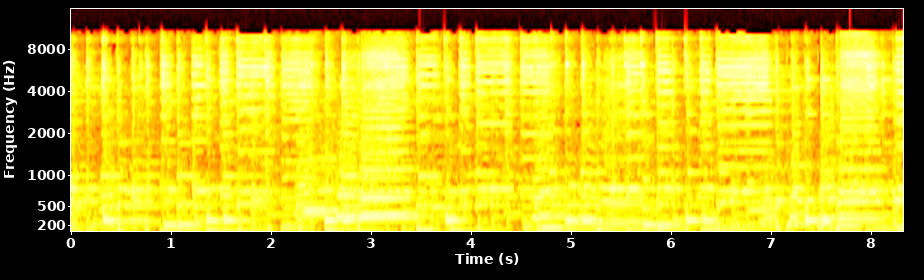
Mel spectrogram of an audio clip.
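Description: A live cumbia band plays an instrumental passage: a brass section carries the tune over bass and percussion with a steady dance beat.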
